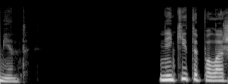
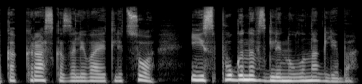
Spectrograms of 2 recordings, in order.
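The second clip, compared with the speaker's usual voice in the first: ordinary delivery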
